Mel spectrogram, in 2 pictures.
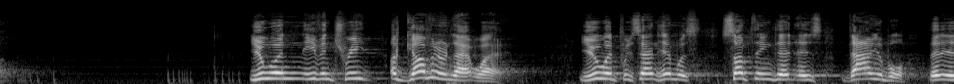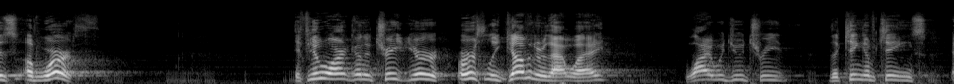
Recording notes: This is a sermon recorded at the Lebanon Bible Fellowship Church in Lebanon, PA on 5/27/2018 during the evening service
